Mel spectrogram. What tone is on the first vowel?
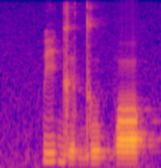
high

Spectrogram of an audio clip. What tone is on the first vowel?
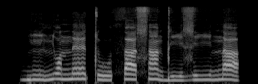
low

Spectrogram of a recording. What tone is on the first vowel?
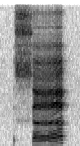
rising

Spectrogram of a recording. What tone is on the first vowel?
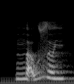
rising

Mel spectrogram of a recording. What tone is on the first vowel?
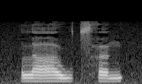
high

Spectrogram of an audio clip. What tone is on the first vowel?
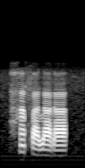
high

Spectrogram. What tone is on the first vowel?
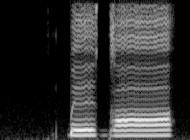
high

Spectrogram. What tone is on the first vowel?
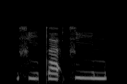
low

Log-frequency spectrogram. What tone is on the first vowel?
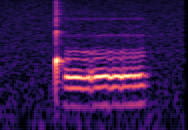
rising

